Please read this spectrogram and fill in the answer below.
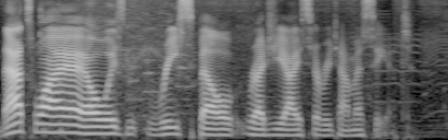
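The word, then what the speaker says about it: Regice: the Reggies in it, where they specifically pronounce it Reggie Ice, and then they made an app to specifically tell people that that was wrong, and it was like, no, that's stupid.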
